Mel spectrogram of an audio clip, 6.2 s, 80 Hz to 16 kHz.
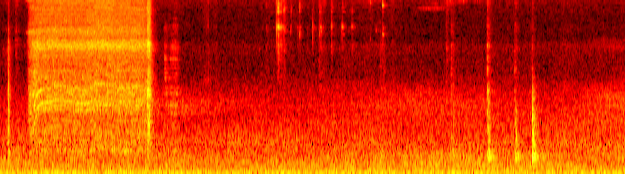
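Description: A power tool driving a 1/2 inch drive 10 mm socket on a K24 engine in an 07 Integra, whirring in a short loud burst, then followed by scattered metallic clicks and clanks in a quiet garage.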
